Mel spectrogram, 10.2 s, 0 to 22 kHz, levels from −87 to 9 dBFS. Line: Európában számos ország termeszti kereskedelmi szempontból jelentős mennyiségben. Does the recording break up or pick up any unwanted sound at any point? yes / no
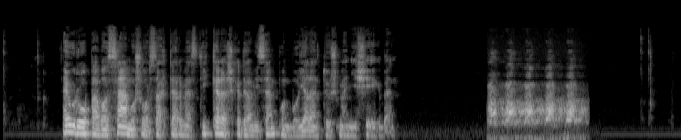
yes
